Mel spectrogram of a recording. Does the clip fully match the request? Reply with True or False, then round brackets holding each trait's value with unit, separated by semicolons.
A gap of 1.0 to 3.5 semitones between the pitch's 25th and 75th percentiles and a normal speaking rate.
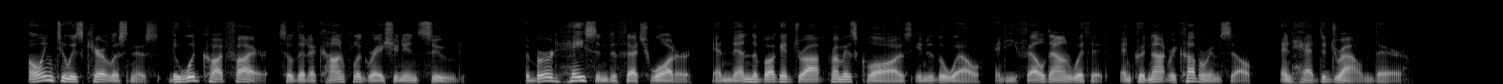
False (5.2 semitones; 185 wpm)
